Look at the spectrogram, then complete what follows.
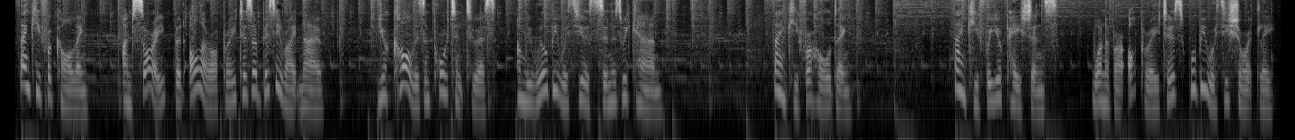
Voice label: ivr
